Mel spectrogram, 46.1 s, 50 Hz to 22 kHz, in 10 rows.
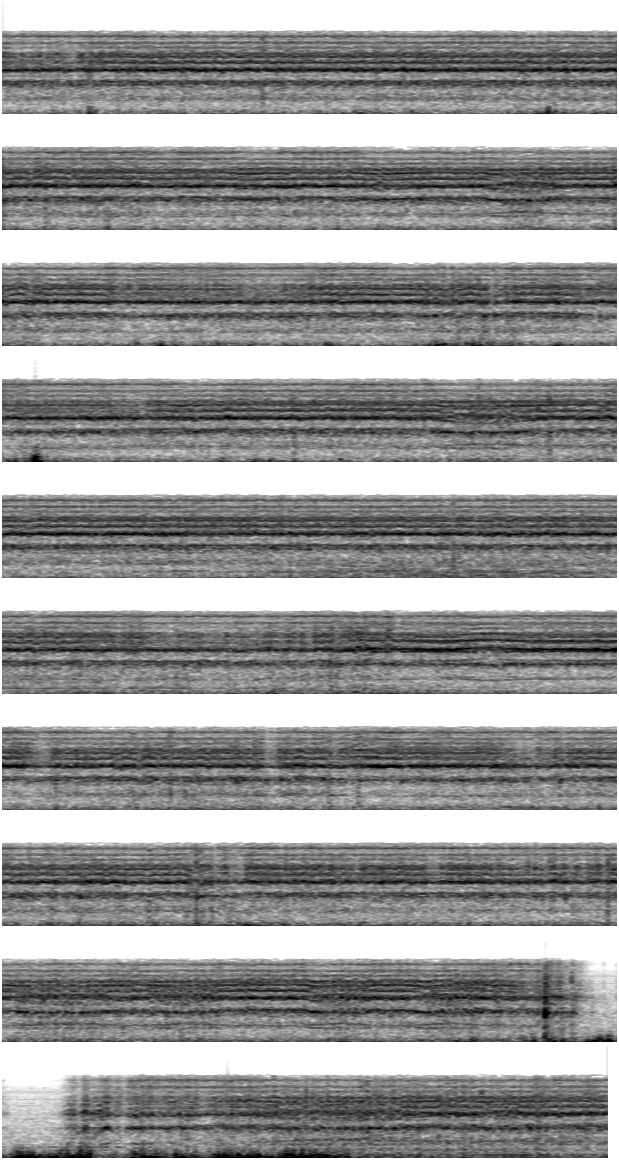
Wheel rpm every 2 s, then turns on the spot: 160, 160, 160, 160, 160, 160, 160, 160, 160, 160, 160, 160, 160, 160, 160, 160, 160, 160, 160, 160, 110, 130, 160.
none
